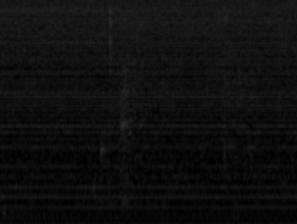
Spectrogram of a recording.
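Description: Near silence with a faint, steady electrical mains hum.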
